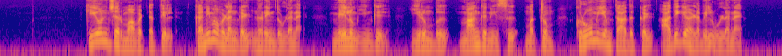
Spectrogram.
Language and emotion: Tamil, neutral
